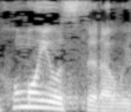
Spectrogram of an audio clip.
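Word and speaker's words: ὅμοιος: 맨 처음에 있는 게 호모이오스, 닮은 이런 형용사인데, 오 위에 이렇게 표기가 돼 있잖아요. 그리고 여기 이제 액센트고, 그래서 호모이오스라고 읽고, 그 다음에 있는 건 이제 뒤에 바로 나오겠지만 복모음이에요, 복모음.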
